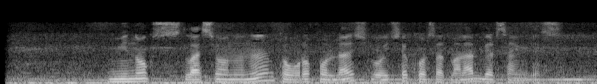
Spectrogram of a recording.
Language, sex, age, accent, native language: Uzbek, male, 25-34, Toshkent shahri, Uzbek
